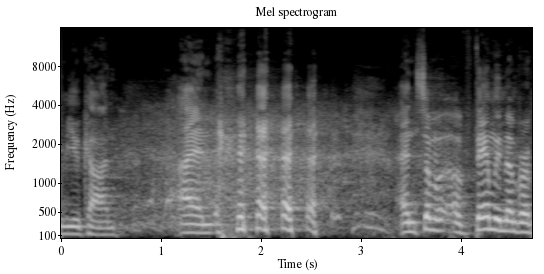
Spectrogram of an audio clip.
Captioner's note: audience laughs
